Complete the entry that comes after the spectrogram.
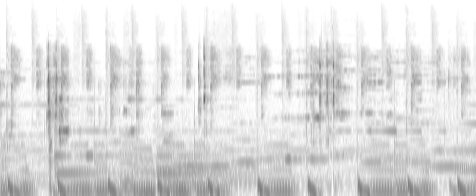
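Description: Rapid, uneven clicking from a computer trackball mouse, moderately loud, with sharp plastic clicks repeating over a low steady background hum. No one speaks.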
